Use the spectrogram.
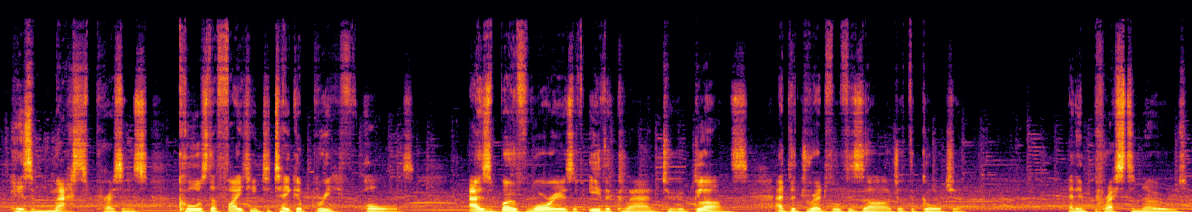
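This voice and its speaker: A man giving measured, dramatic narration of a fantasy story. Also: sits low. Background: faint music.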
